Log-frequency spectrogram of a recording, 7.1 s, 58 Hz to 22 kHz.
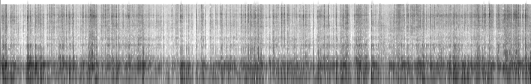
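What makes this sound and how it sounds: Fingertips and nails scratch a hollow, perforated metal mesh microphone head, first with both hands and then with one. The result is a dense, continuous rustling scrape, heavy in the low end, with a steady tonal hum near 220 Hz and many quick scratches blurring together at an even level throughout.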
